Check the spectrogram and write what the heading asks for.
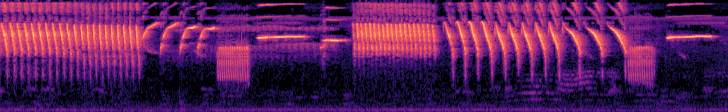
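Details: Canary recorded as training song for pet birds: long fast trills alternate with buzzy low bursts, pure held whistles and a run of quickly repeated descending notes.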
